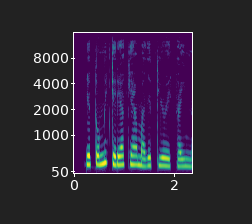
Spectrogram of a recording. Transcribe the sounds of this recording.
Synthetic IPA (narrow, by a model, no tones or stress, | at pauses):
ɣetomikeɾeakeamaɣetioekaine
